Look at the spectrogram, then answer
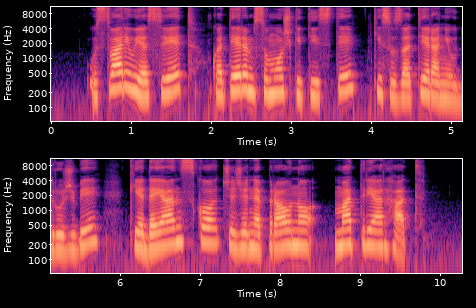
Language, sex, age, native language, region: Slovenian, female, 30-49, Slovenian, Carinthia region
